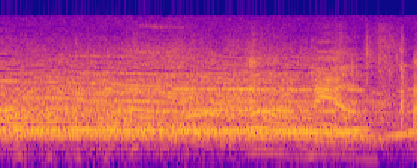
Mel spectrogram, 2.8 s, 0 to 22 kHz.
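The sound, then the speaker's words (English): A large crowd at a Donald Trump campaign rally screams and cheers in a loud, sustained roar of many overlapping voices, with individual whoops rising above the din, dipping slightly just before the end. “If you want 4 more years of Donald Trump, let me hear you scream!”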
